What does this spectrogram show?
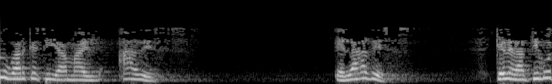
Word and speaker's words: hades: Esta versión del griego, del hebreo al griego, se tradujo la palabra seol con hades, con h que muchos dicen jades. Se puede pronunciar así porque es en el griego.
